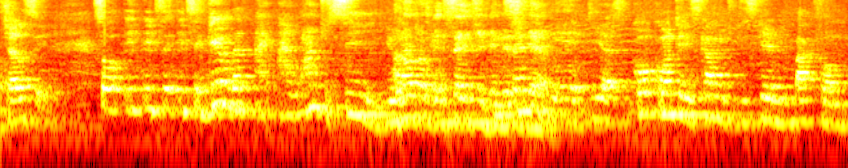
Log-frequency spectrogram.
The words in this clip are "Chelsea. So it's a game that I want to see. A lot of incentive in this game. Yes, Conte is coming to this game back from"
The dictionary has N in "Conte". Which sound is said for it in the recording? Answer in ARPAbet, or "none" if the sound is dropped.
N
